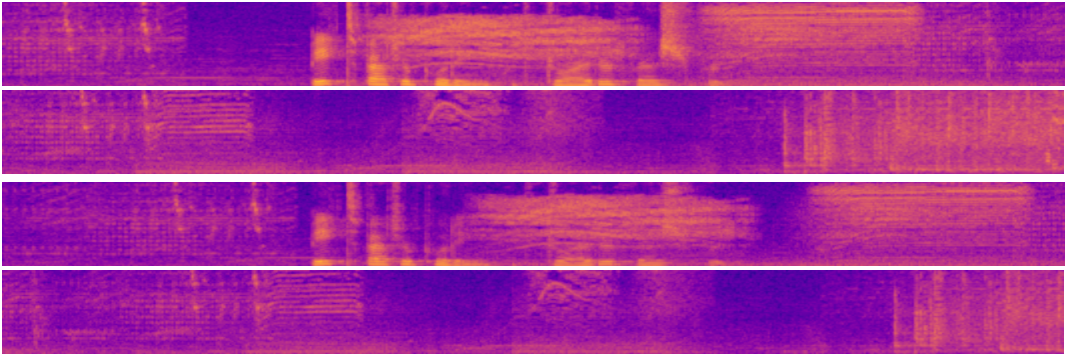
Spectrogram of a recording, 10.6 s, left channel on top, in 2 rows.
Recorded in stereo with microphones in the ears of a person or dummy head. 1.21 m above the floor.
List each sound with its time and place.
1.5 s a woman speaking: 20° left (ahead or behind), 1.0 m; by 3.7 s 40° left (ahead or behind), 2 m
